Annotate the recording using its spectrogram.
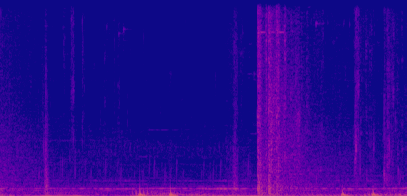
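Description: A gun is reloaded with a metallic click.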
